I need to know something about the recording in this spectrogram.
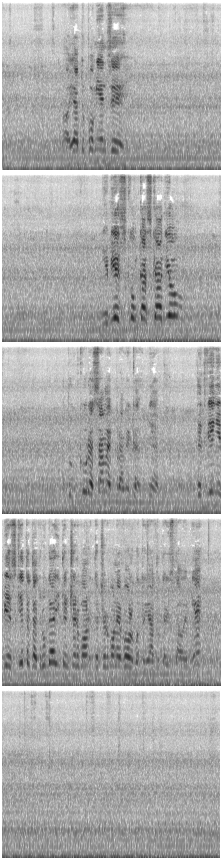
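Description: A truck's diesel engine rumbles low and steady as the truck rolls slowly.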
